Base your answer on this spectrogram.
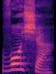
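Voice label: "вося", Komi, female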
